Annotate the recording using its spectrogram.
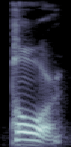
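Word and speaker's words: πῦρ: In the world, there must be tribulation, pressure, and heat, pyre, pour, P-Y-R. It's pronounced pour in the Koine Greek.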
